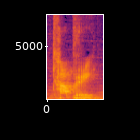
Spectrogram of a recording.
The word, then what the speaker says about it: Capri: don't stress the I Capri the accent goes in the a in english this sounds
